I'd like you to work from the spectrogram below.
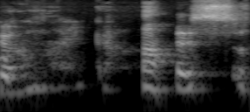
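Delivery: tearful, crying exclamation. Retelling seeing a student's pictures: imitating own past crying. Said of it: "I was crying".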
